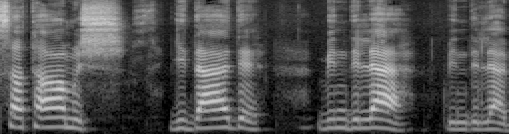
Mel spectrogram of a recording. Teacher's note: Giderdi. Bindiler bir de uzatıyor tabii ki R düşünce. Aynı şekilde A da L de düşüyor.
